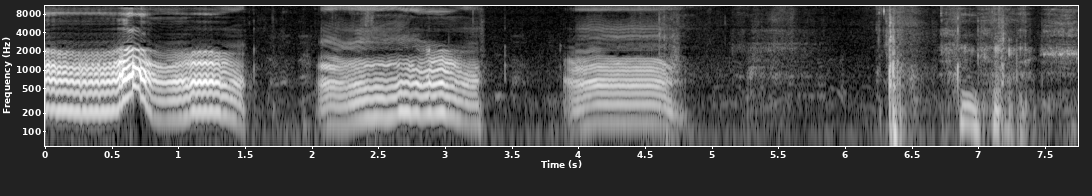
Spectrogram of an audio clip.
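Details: Toy Poodle named Elle urging Happy Hanna for a ball. Three long, tonal whining grumbles with bending pitch are followed by silence, a sharp click, and a brief low rumble.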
